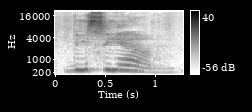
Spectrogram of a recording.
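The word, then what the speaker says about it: Veezoom: it is what um v e e z o o m but what is how you say that vcm vcm yeah like a vcr you know the vcr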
